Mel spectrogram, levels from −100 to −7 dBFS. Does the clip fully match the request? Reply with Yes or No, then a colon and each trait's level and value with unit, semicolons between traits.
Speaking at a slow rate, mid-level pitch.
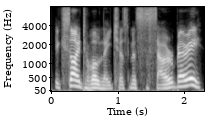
Yes: slow, 105 wpm; medium, 155 Hz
